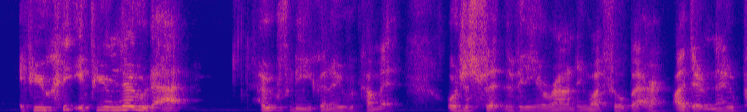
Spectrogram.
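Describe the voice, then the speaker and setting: Speaking at a very fast pace with a West Country accent, a man with a fairly high pitch and ordinary pitch variation sounds somewhat breathy against a quiet background. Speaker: video content creator. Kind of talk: interview. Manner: casual, filler-heavy.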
